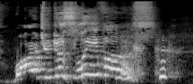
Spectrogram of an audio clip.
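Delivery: yelling, pitched very high. As Miz Muffin starts sprinting, voicing a character yelling after the group. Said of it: "he still yells".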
